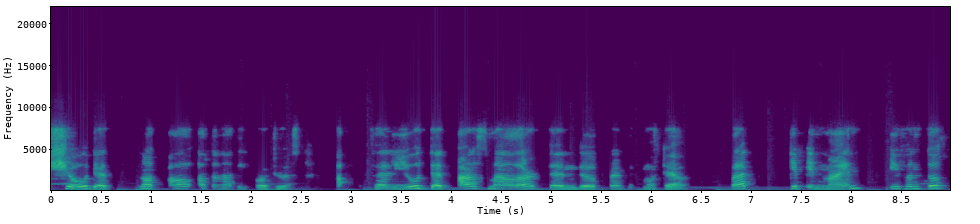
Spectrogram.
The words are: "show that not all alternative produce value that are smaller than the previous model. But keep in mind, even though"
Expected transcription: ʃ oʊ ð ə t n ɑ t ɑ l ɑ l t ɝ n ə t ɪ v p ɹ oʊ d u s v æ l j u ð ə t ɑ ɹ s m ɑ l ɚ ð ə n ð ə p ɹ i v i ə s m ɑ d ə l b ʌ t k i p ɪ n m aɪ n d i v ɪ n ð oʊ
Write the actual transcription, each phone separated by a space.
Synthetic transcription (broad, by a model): ʃ oʊ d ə t n ɑ t ɑ l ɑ l t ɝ n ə t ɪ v p ɹ oʊ d u s f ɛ l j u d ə t ɑ ɹ s m ɑ l ɚ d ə n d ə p ɹ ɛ f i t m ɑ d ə l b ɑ t k i p ɪ n m aɪ n d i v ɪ n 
